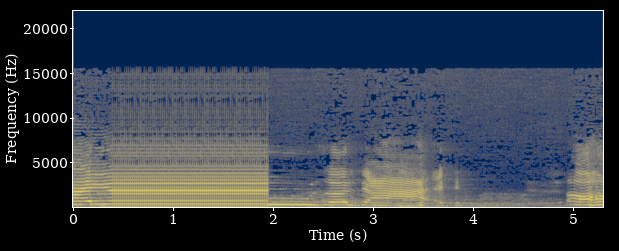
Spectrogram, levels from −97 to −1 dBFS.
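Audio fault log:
0.40–1.95 s, system hang loop: the system froze while the sound hardware kept replaying the same 20 ms stretch of its ring buffer, 78 times over. The exact repetition at 50 Hz fuses into a steady buzz in place of the sound.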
